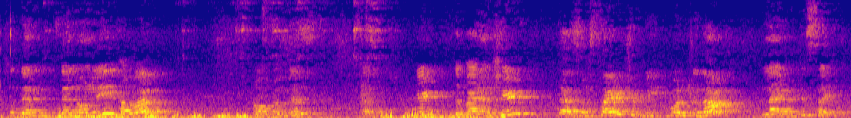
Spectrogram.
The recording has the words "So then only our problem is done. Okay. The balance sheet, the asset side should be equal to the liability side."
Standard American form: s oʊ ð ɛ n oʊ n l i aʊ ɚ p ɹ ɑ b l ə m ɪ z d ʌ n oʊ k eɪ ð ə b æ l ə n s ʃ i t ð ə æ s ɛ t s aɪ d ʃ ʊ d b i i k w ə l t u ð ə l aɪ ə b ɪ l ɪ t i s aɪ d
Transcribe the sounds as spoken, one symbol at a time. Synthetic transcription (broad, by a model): s oʊ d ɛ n oʊ n l i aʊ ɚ p ɹ ɑ b l ə m ɪ z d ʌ oʊ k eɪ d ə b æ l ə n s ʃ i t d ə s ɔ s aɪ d ʃ ʊ d b i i k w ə l t u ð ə l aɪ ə ɪ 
